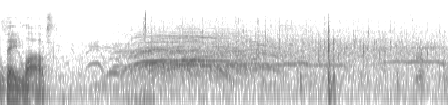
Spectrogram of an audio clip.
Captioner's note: applause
